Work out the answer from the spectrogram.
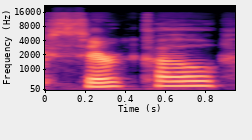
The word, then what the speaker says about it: Scioto: yeah, they pronounce it with an S almost, so it's like Circo.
